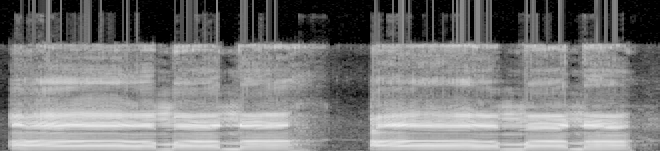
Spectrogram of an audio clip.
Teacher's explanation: মিম জবর মা নুন জবর না তাহলে আমানা আমানা স্মরণ রাখবেন আমি মিমের মধ্যেও টান দেই নাই নুনের মধ্যেও টান দেই নাই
